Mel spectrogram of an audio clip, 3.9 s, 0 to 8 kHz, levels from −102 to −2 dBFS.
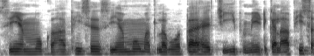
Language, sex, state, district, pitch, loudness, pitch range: Hindi, male, Uttar Pradesh, Gorakhpur, 120 Hz, -19 LUFS, 120-130 Hz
